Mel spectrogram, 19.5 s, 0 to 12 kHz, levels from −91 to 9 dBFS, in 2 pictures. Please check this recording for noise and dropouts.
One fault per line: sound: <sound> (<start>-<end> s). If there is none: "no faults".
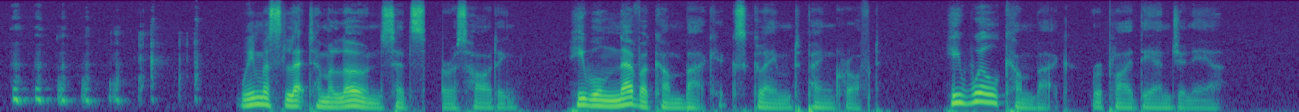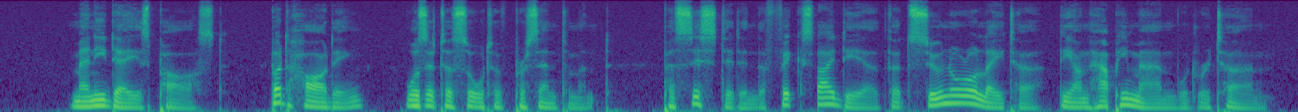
sound: laugh (0.1-1.5 s)
sound: dropout (3.2-3.3 s)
